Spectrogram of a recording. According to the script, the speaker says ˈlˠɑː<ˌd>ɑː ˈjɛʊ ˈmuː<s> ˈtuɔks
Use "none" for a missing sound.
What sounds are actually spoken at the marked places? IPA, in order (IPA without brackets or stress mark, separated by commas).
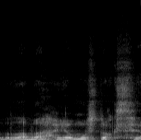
b, s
